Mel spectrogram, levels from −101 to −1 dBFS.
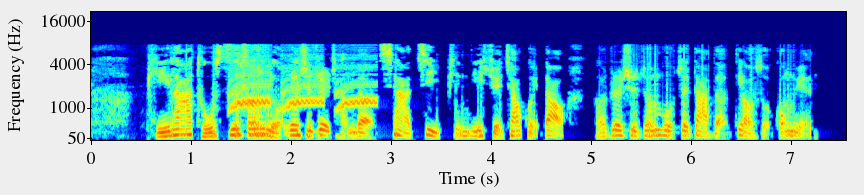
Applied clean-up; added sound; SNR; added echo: classical method spectral subtraction.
